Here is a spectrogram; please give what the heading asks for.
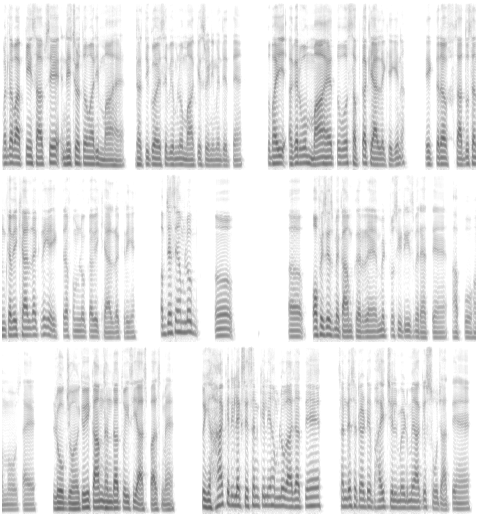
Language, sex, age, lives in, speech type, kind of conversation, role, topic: Hindi, male, 25-29, India, conversation, podcast, host, Nature ke beech aap ek sukoon bhare pal ko kaise bayan karenge?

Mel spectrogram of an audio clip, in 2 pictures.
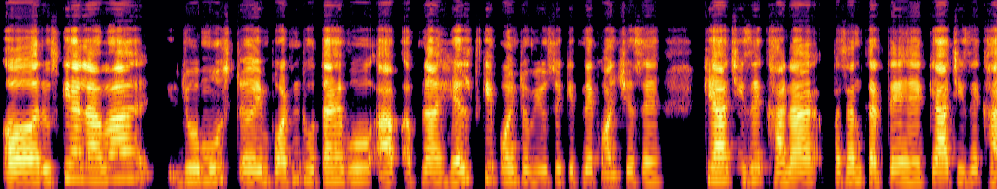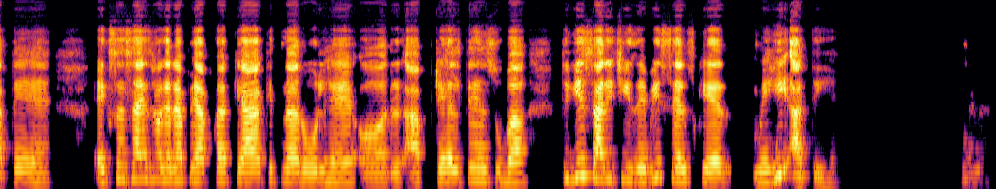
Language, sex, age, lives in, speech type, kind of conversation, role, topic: Hindi, female, 45-49, India, conversation, podcast, guest, Self-care ko priority kaise banaya jaa sakta hai, tum kya recommend karoge?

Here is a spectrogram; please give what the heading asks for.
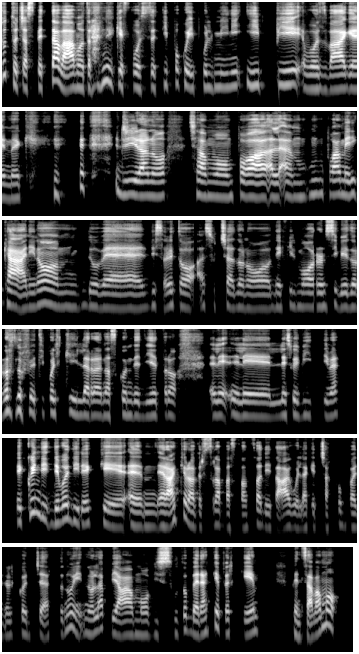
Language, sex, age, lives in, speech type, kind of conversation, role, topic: Italian, female, 45-49, Italy, conversation, podcast, guest, Mi racconti del tuo primo concerto dal vivo?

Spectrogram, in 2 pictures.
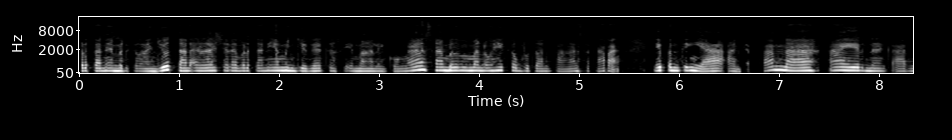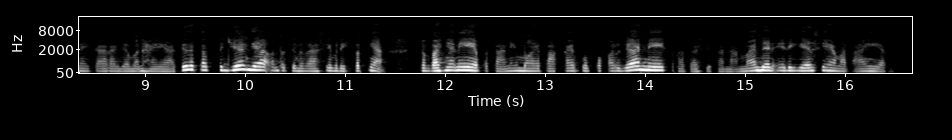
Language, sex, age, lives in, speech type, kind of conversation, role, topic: Indonesian, female, 25-29, Indonesia, read, expert-assistant, expert, Apa sebenarnya yang dimaksud dengan 'pertanian berkelanjutan', dan mengapa konsep ini penting bagi masa depan pangan?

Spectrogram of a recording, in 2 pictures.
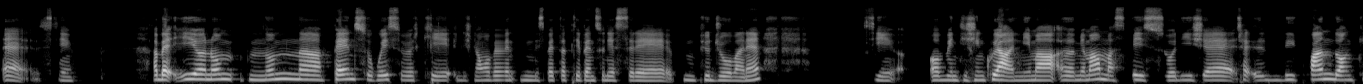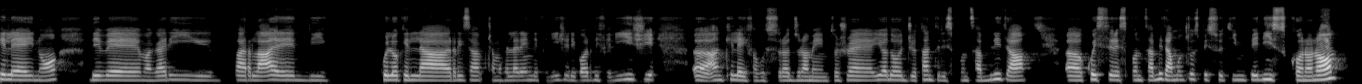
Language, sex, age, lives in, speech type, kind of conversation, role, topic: Italian, female, 20-24, Italy, conversation, unstructured, none, Quali ricordi felici ti aiutano a sentirti meglio nei momenti difficili?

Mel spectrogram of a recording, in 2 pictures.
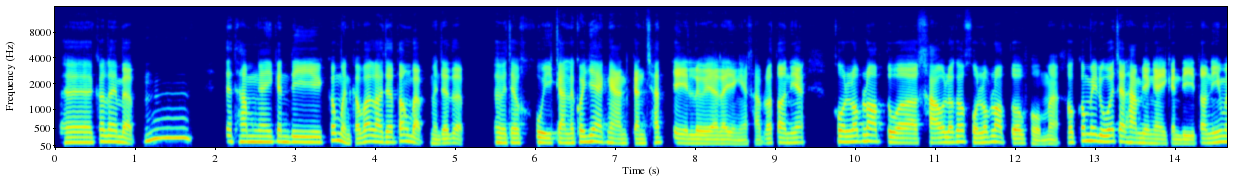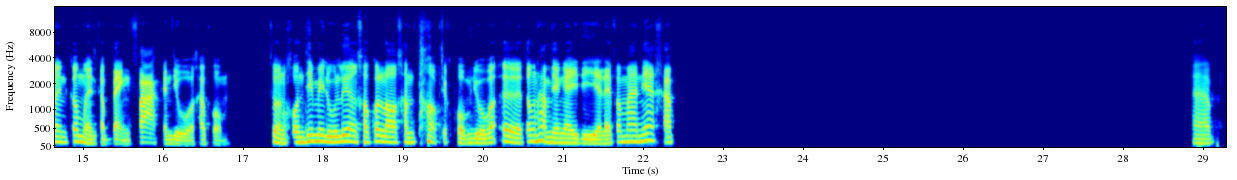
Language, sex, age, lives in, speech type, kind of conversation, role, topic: Thai, male, 25-29, Thailand, conversation, advice, user, ต้องทำอย่างไรเมื่อเพื่อนสองคนมีปัญหากันและคุณถูกกดดันให้เลือกข้าง?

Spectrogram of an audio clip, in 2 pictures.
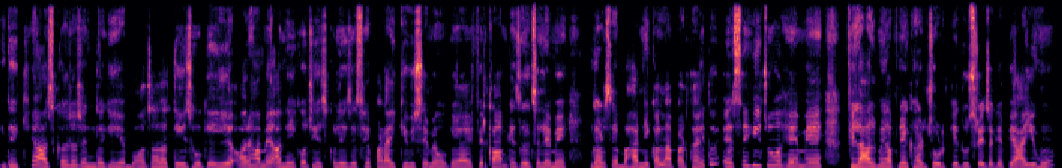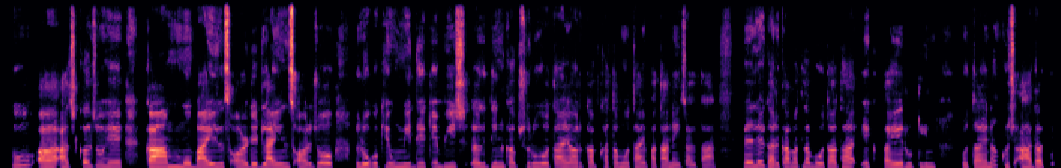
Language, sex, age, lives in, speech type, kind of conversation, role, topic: Hindi, female, 20-24, India, conversation, advice, user, मैं जहाँ भी रहूँ, वहाँ घर जैसा रूटीन और अपनी रोज़मर्रा की आदतें कैसे बना सकता हूँ?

